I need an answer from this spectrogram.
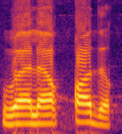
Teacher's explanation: क़ाफ मोटा करें, दाल में कलकला करें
